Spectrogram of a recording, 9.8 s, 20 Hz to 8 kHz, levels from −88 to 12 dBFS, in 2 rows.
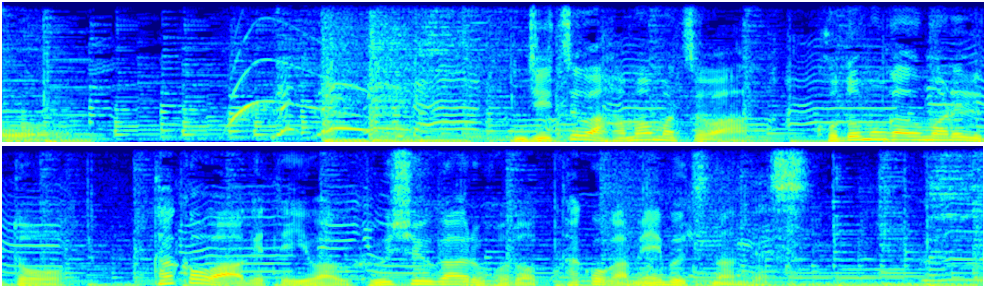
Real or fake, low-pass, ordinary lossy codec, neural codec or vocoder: real; none; none; none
